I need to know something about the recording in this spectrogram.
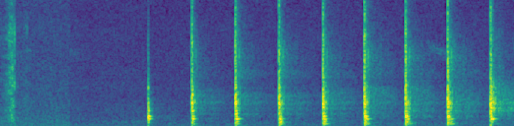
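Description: A hammer taps steadily on wood.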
